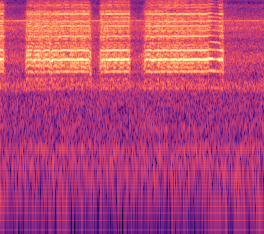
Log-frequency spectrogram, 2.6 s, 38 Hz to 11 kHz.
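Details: DJI Air 2S drone, no previous crashes or error codes, gimbal calibration fine: high, thin electric buzz in three bursts from the camera gimbal whenever the propellers start; abnormal gimbal buzzing.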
